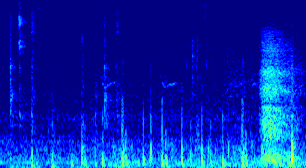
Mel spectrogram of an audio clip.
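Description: A cow in the Minecraft video game gives quick, hoof-like clopping steps in a busy rhythm, ending in a brief louder lowing burst, with no talking.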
